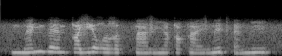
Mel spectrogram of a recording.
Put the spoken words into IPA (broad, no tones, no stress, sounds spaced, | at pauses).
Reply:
m b ɛ̃ nʲ m b ɛː m q a zʲ e ʁʷ ɯ ʁ ə pː ã z ĩː q ɵ q ẽː z m ẽ t͡sʼ ɛ̃ m b ĩ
